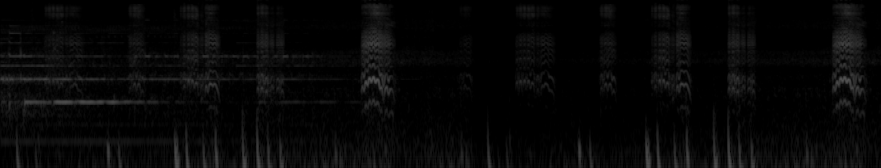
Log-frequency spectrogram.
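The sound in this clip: Kakapo settling into a nest on Pukenui during a busy breeding season with chicks hatching, giving many harsh, nasal, bleat-like calls in repeated bursts, some loud, with soft low thumps and rustles between them.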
